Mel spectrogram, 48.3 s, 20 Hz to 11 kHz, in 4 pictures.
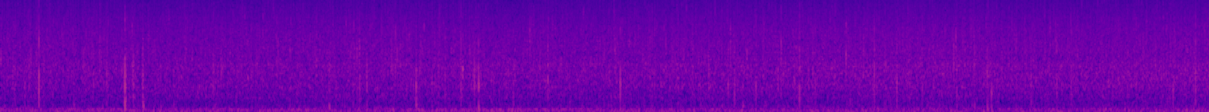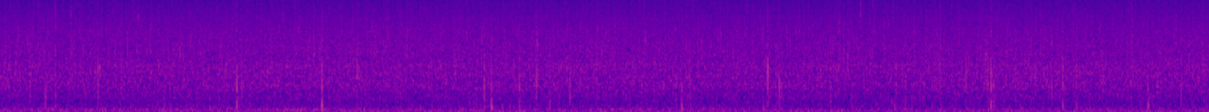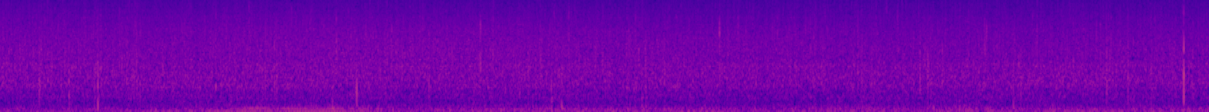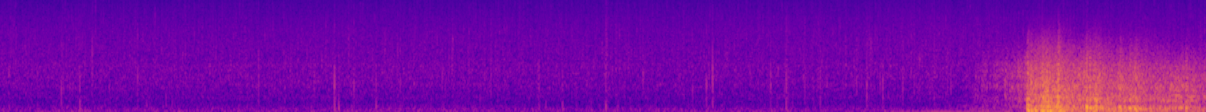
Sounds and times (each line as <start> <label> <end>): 0.0 rain 48.3
46.0 thunder 48.3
